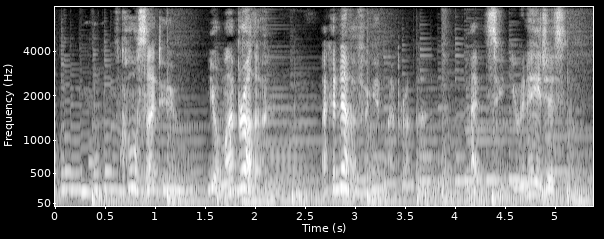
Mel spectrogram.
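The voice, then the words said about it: Posh accent. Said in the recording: “that ridiculous posh accent”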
